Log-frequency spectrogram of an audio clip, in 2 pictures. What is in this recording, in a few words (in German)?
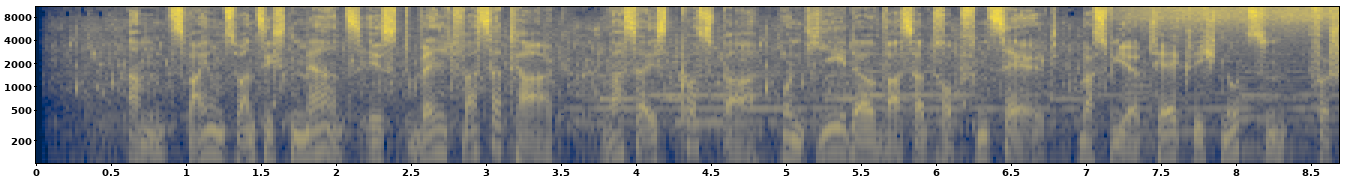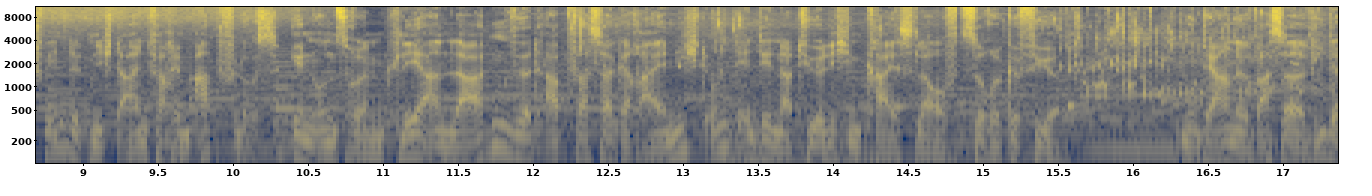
SPOT; ABWASSERVERBAND; WASSERTAG; weltwassertag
